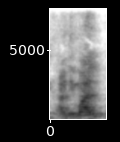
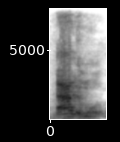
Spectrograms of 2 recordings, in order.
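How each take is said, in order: First: Animal said as in Spanish, stressed on the last syllable; Spanish animal, clear vowels, rising end; end-stressed Spanish version of animal; Spanish pronunciation. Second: Animal in English, stressed on the first syllable; louder English animal, falling away after the first syllable; front-stressed animal with weakened later vowels; English pronunciation. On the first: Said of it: "en español es". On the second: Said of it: "pero se dice animal". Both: Shown as a demonstration.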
